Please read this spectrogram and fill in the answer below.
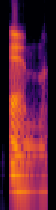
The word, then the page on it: em: British English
